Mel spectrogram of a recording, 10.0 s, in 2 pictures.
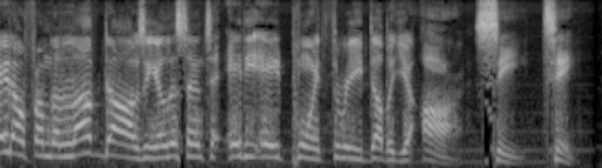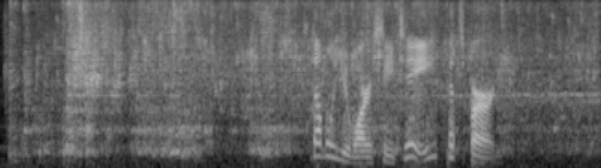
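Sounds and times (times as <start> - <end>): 
speech: 0.2 - 5.2, 7.6 - 9.3
toilet flushing: 5.0 - 10.0.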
